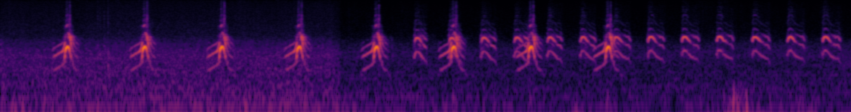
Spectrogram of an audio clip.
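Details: See-see partridges in Kurdistan, feeding and fighting on the Sulaimani University campus: spaced, sharp, downward-sliding notes every second or so, then a quicker overlapping series of higher whistled notes from more than one bird.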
